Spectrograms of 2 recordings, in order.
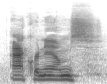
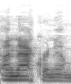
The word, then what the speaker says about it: acronym: one of my favorite acronyms I always want to say anacronym but it's acronym I don't know why my tongue always wants to add another syllable in there but my favorite acronym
